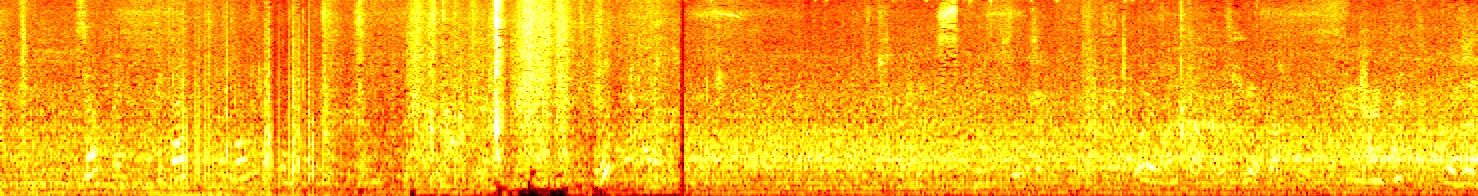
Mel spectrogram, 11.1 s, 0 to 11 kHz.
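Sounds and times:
sharp crack: 1.2 - 2.6.

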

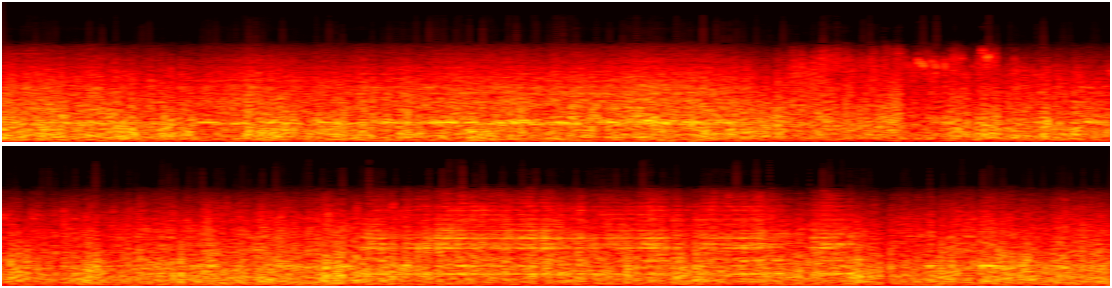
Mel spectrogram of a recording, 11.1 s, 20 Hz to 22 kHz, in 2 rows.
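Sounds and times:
train running noise: 0.0 - 11.0
wind rush on microphone: 0.0 - 11.0.

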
